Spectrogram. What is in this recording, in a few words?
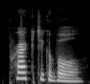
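"practicable", English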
